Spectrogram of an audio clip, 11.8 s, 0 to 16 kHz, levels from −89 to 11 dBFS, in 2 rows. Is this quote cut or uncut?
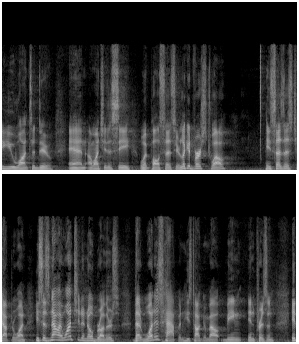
uncut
